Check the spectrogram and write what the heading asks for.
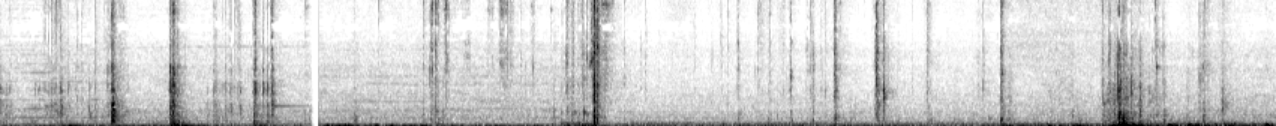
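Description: Keys jangling and metal clicks as a key turns in a front-door deadbolt, then clicks and rattles from a Master Lock key lock box being handled. The loudest click comes about halfway through.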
